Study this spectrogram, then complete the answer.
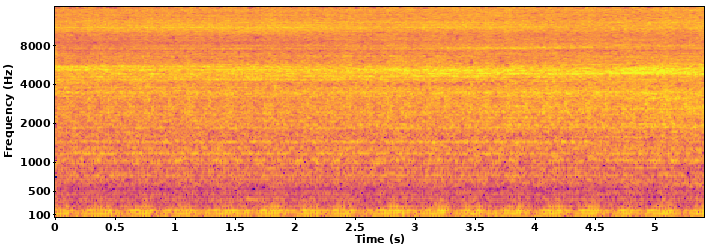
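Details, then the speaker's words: Ford AU SOHC Intech turbo, first start after rebuild: deep, steady idle with fairly even low rumble, no tapping, knocking or misses; idle slightly high (should be nearer 500), likely from missing intercooler piping; normal idle. "should be sitting down a bit closer towards 500 but that's probably because I haven't got all my indic cooler piping on there either"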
